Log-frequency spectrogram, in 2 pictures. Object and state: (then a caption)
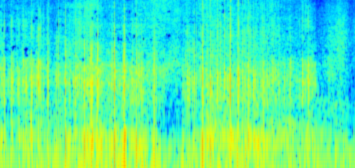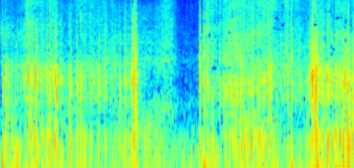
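Croc-embossed patent faux leather clutch. Long nails scratch and tap across the scaly surface of a hollow black glossy crocodile-textured faux leather clutch, a croc-embossed patent leather bag. Dense, dry crackling scrapes and clicks come in bursts with brief quieter gaps, and each contact dies away almost instantly.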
